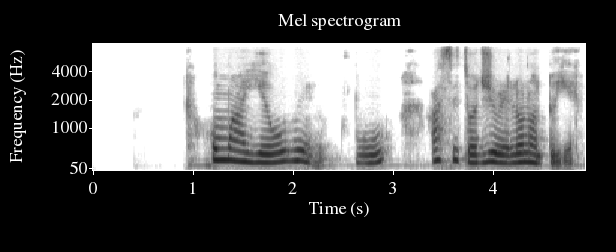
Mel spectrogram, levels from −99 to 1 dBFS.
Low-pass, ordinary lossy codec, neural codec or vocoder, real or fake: 7.2 kHz; none; codec, 16 kHz, 4.8 kbps, FACodec; fake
